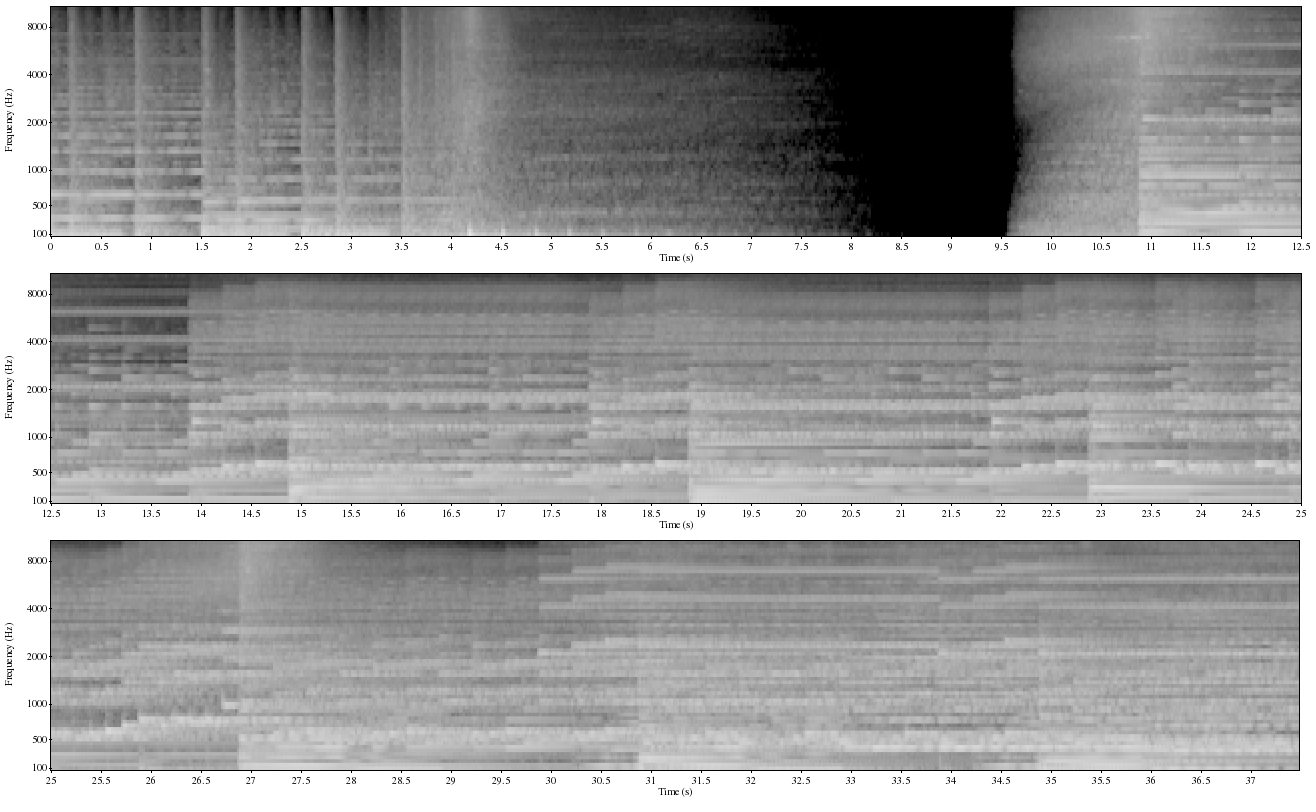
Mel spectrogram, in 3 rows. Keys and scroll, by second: 9.5-14.3 typing, 14.5 Return, 19.4 typing.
